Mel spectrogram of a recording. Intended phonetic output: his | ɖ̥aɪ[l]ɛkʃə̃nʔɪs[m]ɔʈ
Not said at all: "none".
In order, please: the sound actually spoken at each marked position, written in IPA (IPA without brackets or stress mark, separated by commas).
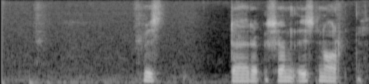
ɾ, n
